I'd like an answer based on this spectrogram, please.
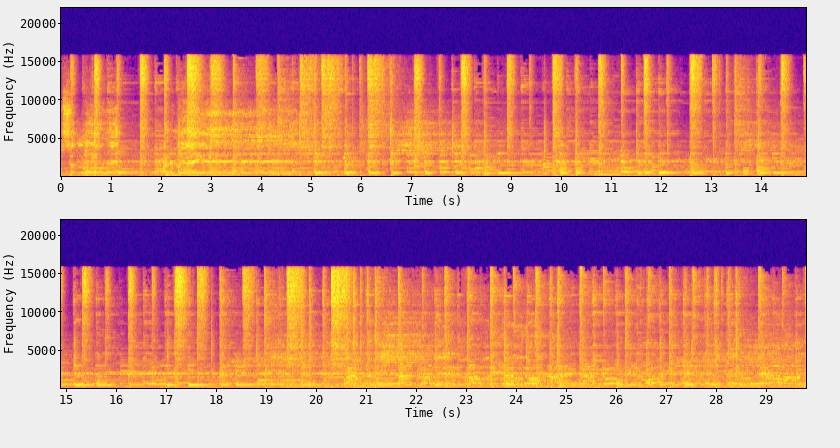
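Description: Live rock band playing: electric and acoustic guitars, electric bass, keyboard and drum kit, with drum hits keeping a steady beat.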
